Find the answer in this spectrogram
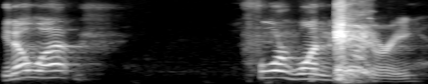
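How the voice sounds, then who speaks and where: A man's voice: sits high, huge pitch swings, slow pace, background noise. A man co-hosting a hockey podcast in casual chat, often laughing, with hesitant fillers. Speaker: podcast co-host.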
